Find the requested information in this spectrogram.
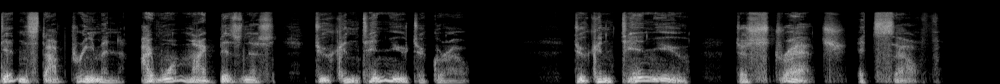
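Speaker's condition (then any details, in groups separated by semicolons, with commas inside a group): Partial laryngectomy from throat cancer; throat cancer survivor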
